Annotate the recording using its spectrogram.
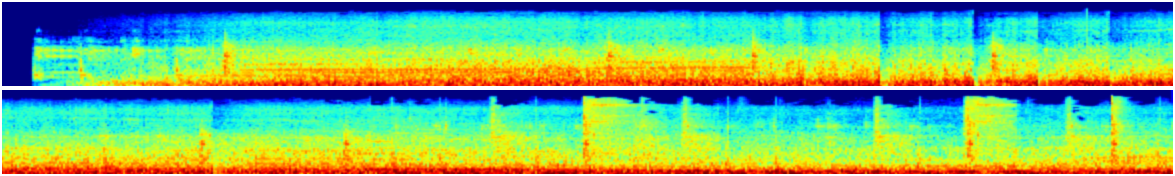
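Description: A motorcycle engine roars loudly at high speed.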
